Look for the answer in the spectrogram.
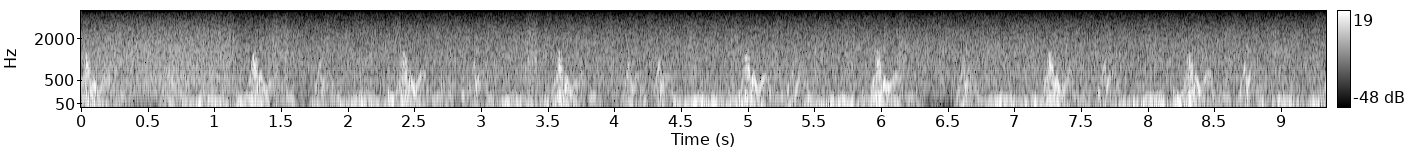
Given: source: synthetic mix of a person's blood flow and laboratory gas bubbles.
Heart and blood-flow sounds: Doppler ultrasound of blood flow; precordium
2.67-2.91 s: bubbles
From the record:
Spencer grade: 1 (occasional bubble signal discernible with the cardiac motion signal, with majority of cardiac periods free of bubbles); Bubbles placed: only in the low amplitude regions of the cardiac cycle

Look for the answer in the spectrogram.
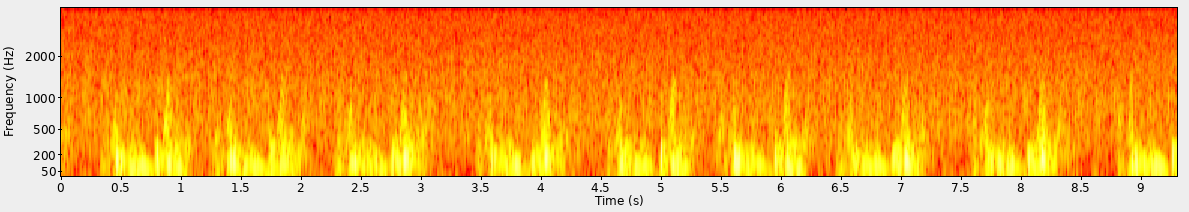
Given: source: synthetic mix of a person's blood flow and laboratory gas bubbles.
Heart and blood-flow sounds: Doppler ultrasound of blood flow; precordium
no bubbles
From the record:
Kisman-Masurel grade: 000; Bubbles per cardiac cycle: 0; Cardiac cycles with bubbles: 0%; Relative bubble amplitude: no bubbles discernible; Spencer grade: 0 (complete lack of bubble signals)

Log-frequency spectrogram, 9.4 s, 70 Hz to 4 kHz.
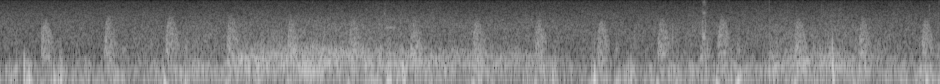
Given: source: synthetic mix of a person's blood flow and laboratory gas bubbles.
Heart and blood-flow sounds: Doppler ultrasound of blood flow; subclavian vein
6.99-7.13 s: bubbles
From the record:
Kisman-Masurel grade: 112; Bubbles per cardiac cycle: 1 to 2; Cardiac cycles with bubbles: 1 to 10%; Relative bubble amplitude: moderate (0.250 to 0.450); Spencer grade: 1 (occasional bubble signal discernible with the cardiac motion signal, with majority of cardiac periods free of bubbles); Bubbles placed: anywhere in the cardiac cycle

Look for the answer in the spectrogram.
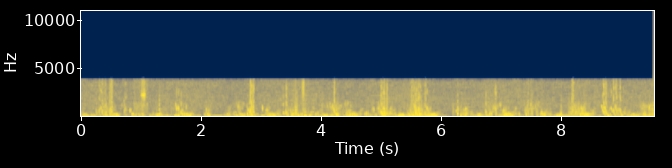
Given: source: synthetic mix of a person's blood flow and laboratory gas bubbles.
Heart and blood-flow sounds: Doppler ultrasound of blood flow; precordium
0.24-0.60 s: bubbles
0.67-1.15 s: bubbles
1.26-1.45 s: bubbles
1.48-1.82 s: bubbles
2.05-2.22 s: bubbles
2.58-2.99 s: bubbles
3.02-3.08 s: bubbles
3.38-3.82 s: bubbles
4.08-4.62 s: bubbles
4.74-5.30 s: bubbles
5.41-5.87 s: bubbles
6.20-6.46 s: bubbles
6.74-7.09 s: bubbles
7.12-7.17 s: bubbles
7.29-7.36 s: bubbles
7.38-7.79 s: bubbles
7.99-8.06 s: bubbles
8.11-8.55 s: bubbles
8.69-9.08 s: bubbles
9.27-9.56 s: bubbles
From the record:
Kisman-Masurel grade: 242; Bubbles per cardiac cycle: several, 3 to 8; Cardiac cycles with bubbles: 100%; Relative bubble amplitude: moderate (0.250 to 0.450); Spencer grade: 3 (all of the cardiac periods contain showers or single bubble signals, but not dominating or overriding the cardiac motion signals); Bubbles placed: anywhere in the cardiac cycle

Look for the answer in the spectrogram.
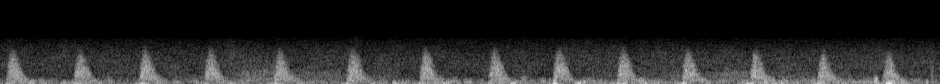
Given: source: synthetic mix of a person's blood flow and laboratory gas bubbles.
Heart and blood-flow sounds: Doppler ultrasound of blood flow; subclavian vein
3.46-3.63 s: bubbles
From the record:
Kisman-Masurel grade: 111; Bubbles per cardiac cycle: 1 to 2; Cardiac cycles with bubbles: 1 to 10%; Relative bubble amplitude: barely perceptible (0.100 to 0.250); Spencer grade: 1 (occasional bubble signal discernible with the cardiac motion signal, with majority of cardiac periods free of bubbles); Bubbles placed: anywhere in the cardiac cycle

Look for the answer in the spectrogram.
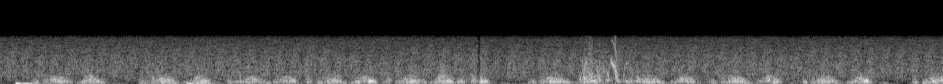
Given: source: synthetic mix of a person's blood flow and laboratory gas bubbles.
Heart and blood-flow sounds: Doppler ultrasound of blood flow; precordium
5.77-6.34 s: bubbles
From the record:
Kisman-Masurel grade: 212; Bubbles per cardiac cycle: several, 3 to 8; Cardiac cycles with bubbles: 1 to 10%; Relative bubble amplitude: moderate (0.250 to 0.450); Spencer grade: 1 (occasional bubble signal discernible with the cardiac motion signal, with majority of cardiac periods free of bubbles); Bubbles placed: anywhere in the cardiac cycle

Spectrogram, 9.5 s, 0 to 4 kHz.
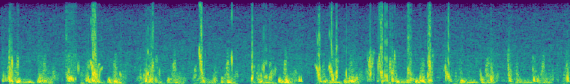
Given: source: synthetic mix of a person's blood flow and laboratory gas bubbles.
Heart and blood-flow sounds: Doppler ultrasound of blood flow; precordium
0.01-0.33 s: bubbles
0.62-0.72 s: bubbles
1.08-1.33 s: bubbles
1.40-1.71 s: bubbles
1.99-2.04 s: bubbles
2.31-2.68 s: bubbles
3.29-3.43 s: bubbles
3.54-3.63 s: bubbles
3.83-3.90 s: bubbles
4.17-4.61 s: bubbles
4.88-5.04 s: bubbles
5.24-5.39 s: bubbles
5.45-5.65 s: bubbles
5.76-5.98 s: bubbles
6.09-6.24 s: bubbles
6.26-6.61 s: bubbles
6.76-6.92 s: bubbles
6.98-7.05 s: bubbles
7.11-7.22 s: bubbles
7.38-7.54 s: bubbles
7.99-8.03 s: bubbles
8.15-8.24 s: bubbles
8.44-8.55 s: bubbles
8.84-8.95 s: bubbles
9.39-9.51 s: bubbles
From the record:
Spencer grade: 3 (all of the cardiac periods contain showers or single bubble signals, but not dominating or overriding the cardiac motion signals); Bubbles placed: anywhere in the cardiac cycle

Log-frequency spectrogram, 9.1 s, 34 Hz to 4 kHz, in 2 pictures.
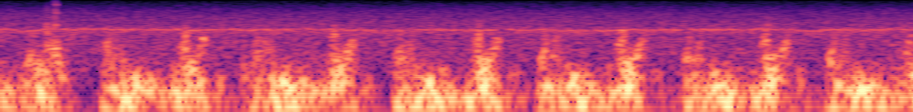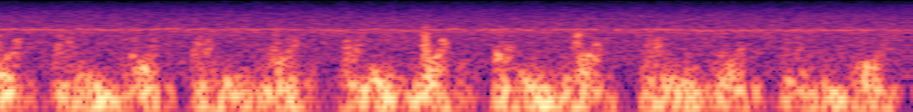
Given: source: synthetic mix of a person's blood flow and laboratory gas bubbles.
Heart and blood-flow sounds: Doppler ultrasound of blood flow; precordium
0.22-0.40 s: bubbles
From the record:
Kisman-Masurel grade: 112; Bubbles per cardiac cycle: 1 to 2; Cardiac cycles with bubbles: 1 to 10%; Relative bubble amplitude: moderate (0.250 to 0.450); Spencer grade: 1 (occasional bubble signal discernible with the cardiac motion signal, with majority of cardiac periods free of bubbles); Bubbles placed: anywhere in the cardiac cycle

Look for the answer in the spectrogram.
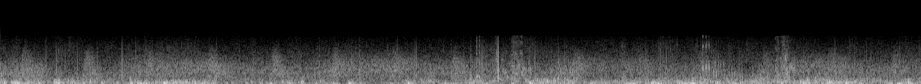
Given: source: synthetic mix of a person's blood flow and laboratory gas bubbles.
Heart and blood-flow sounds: Doppler ultrasound of blood flow; subclavian vein
4.67-4.85 s: bubbles
4.97-5.41 s: bubbles
5.48-5.73 s: bubbles
6.97-7.38 s: bubbles
7.74-7.97 s: bubbles
From the record:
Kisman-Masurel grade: 221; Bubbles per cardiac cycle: several, 3 to 8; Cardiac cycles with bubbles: 10 to 50%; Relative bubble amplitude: barely perceptible (0.100 to 0.250); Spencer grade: 2 (many but less than half of the cardiac periods contain bubble signals, singularly or in groups); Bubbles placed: anywhere in the cardiac cycle

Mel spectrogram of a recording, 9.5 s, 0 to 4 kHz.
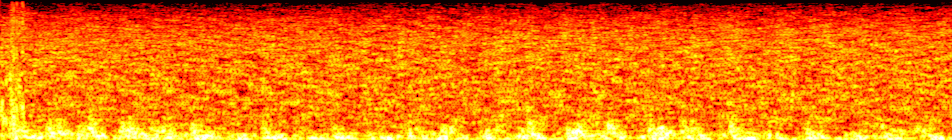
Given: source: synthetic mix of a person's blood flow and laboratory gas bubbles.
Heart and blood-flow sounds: Doppler ultrasound of blood flow; precordium
0.00-0.28 s: bubbles
From the record:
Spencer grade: 1 (occasional bubble signal discernible with the cardiac motion signal, with majority of cardiac periods free of bubbles); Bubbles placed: anywhere in the cardiac cycle

